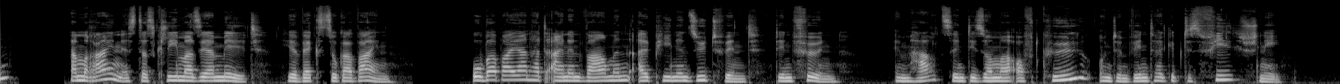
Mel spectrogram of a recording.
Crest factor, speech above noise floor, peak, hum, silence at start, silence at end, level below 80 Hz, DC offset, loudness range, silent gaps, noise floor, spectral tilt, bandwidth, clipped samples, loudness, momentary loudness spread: 14 dB; 36 dB; -8 dBFS; none; 0 s; 0.6 s; -56 dBFS; under 0.1%; 2 LU; 0.19-0.64 s, 4.14-4.60 s; -56 dBFS; -5.5 dB/octave; 16.5 kHz; under 0.1%; -21 LUFS; 8 LU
